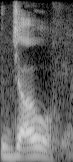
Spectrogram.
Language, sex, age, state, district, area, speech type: Punjabi, male, 30-45, Punjab, Gurdaspur, rural, read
